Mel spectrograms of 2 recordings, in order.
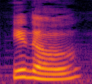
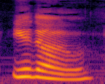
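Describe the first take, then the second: The two takes are said the same way.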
